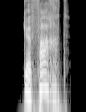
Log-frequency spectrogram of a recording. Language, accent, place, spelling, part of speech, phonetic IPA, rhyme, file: German, Germany, Berlin, gefacht, verb, [ɡəˈfaxt], -axt, De-gefacht.ogg
- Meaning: past participle of fachen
